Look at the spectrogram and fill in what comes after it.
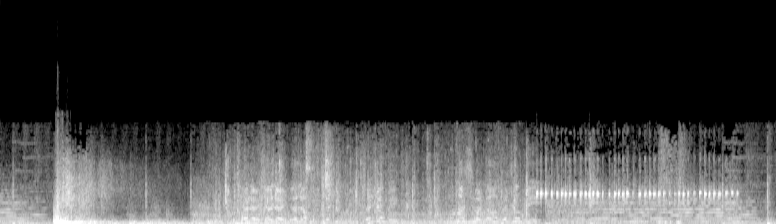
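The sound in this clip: Artillery fire opens with one sharp, heavy boom, then gives way to continuous rumbling, thudding and clatter. A thin high whine joins in the final seconds, and a murmur of voices runs beneath.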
